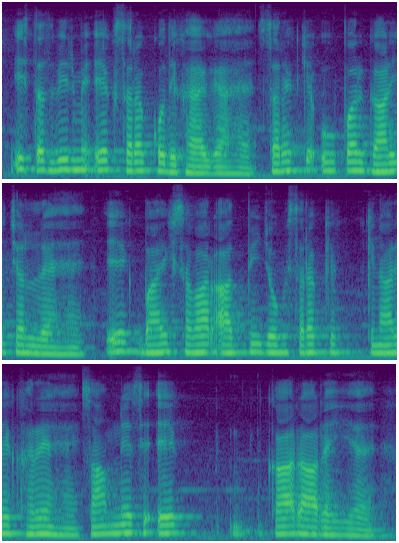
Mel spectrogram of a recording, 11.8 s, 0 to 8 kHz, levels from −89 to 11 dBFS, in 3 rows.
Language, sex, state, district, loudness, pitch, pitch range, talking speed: Maithili, male, Bihar, Supaul, -18 LUFS, 135 Hz, 120-145 Hz, 160 wpm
